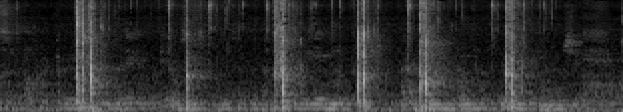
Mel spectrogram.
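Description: Metal spoon clinking against a stainless steel bowl while stirring water into curd rice: about six sharp clicks, roughly one a second, over a faint steady low hum.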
